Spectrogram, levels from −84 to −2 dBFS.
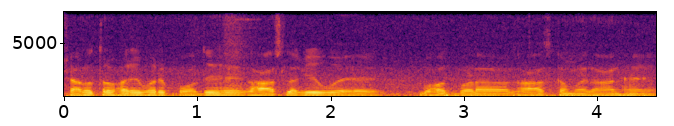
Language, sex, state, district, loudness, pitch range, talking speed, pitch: Hindi, male, Chhattisgarh, Raipur, -15 LUFS, 125-135 Hz, 215 wpm, 130 Hz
